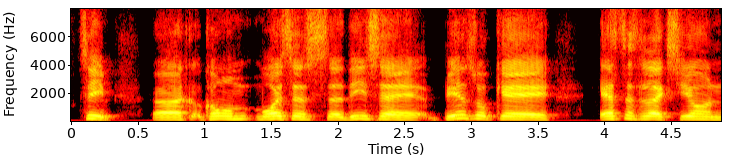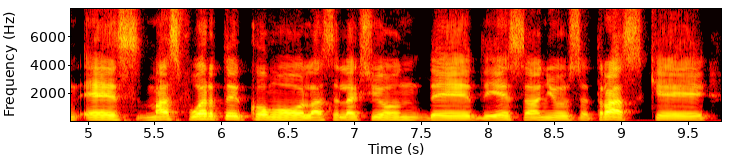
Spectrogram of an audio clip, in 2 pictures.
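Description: Slow halting man with a smooth voice. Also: fairly high pitch, fairly even intonation, a bit bright, dry recording, studio quality. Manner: hesitant, halting, searches for words. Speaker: baseball analyst. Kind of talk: hesitant panel commentary.

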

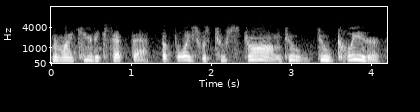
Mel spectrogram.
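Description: A man's voice: high voice, sing-song, a little slow, slightly rough, heavily acted. An actor playing a desperate, obsessed young man searching for his love, fervent and melodramatic in old-time radio style. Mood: fervent, insistent. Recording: tinny old radio recording.

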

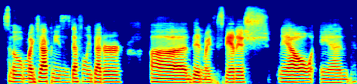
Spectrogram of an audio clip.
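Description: Bright-voiced Californian woman, chatty. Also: low-pitched, measured pace, clear, resonant tone, no room sound. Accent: Californian American. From Los Angeles, USA. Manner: chatty, animated, quotes herself in dialogue. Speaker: podcast guest. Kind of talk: casual chat, personal storytelling.

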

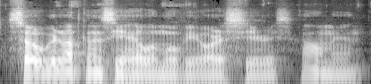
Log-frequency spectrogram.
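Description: A man co-hosting a casual tech podcast, halting and often restarting words as he searches for phrasing. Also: sits low, little pitch movement, a little hiss or hum. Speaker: podcast co-host.

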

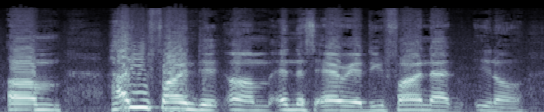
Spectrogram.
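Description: A man hosts a talk show, asking friendly leading questions and often stumbling into restarts. His voice sits high, with a gravelly edge of fry. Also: normal speed, rough recording. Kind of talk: interview questions.

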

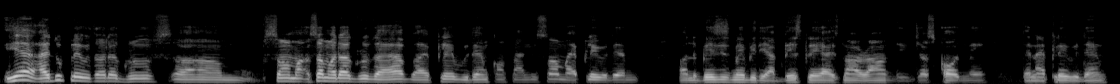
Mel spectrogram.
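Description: A man's voice: on the low side, normal speed, darkish tone, no room sound. A man with a Nigerian accent answering as a musician guest in an interview, hesitant and often repeating words as he looks for his phrasing. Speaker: musician guest, bassist and singer. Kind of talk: interview answers, personal storytelling.

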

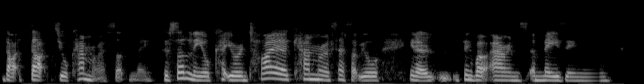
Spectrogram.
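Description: A woman's voice: mid-range voice, fast talker, dry recording. A woman working as a casting director, giving thoughtful, chatty advice to actors in a workshop over a video call. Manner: thoughtful, chatty, thinks aloud. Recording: dull lo-fi video call audio.

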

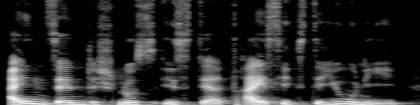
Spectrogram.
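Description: A woman voicing a pompous, boastful male television salesman in a children's story, with a drawn-out showman's delivery. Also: mid-range voice, a little mellow, voice pushed up, lightly acted. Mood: pompous, promotional.

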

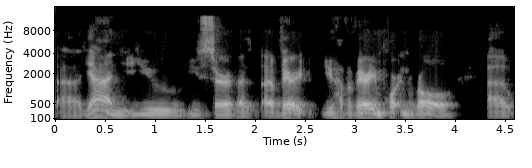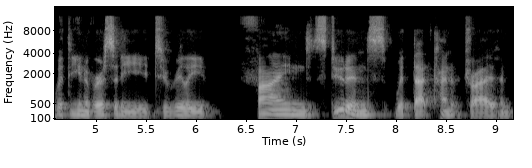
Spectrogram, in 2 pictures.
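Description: Deep-voiced male podcast host. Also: mellow, dull audio. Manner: friendly, rambling with many fillers. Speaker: podcast host, researcher and educator. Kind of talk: casual podcast interview.

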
